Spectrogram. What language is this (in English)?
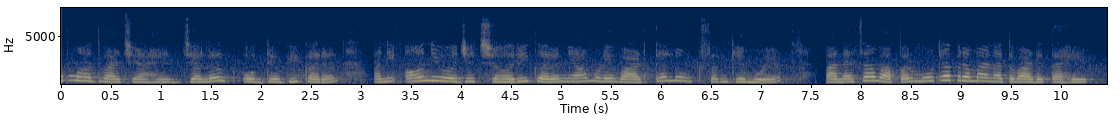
Marathi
